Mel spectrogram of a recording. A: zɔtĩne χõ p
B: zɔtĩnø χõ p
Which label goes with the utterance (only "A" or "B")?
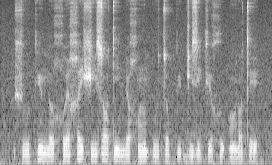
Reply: B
